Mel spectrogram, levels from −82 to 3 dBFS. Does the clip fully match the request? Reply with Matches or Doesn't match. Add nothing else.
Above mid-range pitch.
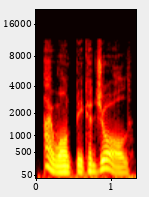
Doesn't match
